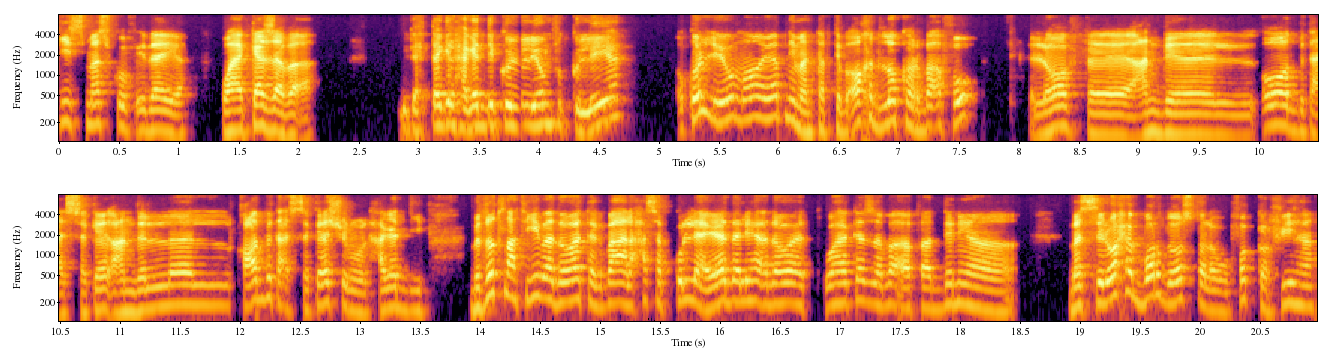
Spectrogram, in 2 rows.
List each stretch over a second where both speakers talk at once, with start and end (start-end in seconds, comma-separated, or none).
none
